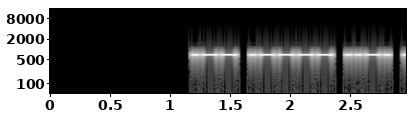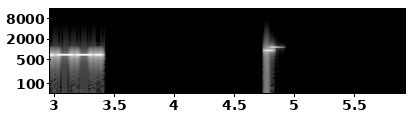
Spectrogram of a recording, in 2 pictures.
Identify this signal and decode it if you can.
Morse code, heard as a keyed tone, about 31 wpm, 700 Hz. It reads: W1FP
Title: USA Call Signs - 4 Characters - 4x Character Spacing - 30wpm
